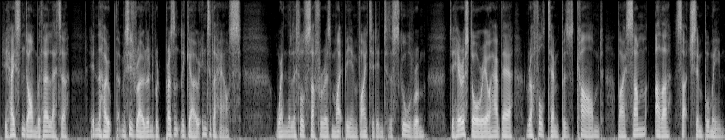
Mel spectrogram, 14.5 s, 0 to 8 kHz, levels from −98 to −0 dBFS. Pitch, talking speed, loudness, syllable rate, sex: 95 Hz, 180 wpm, -22 LUFS, 5.4 syllables/s, male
